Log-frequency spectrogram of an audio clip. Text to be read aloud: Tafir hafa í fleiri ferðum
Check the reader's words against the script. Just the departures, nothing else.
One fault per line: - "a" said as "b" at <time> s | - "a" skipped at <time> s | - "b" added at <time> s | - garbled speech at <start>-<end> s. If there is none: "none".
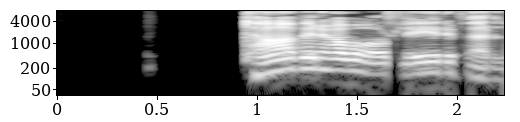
none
